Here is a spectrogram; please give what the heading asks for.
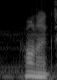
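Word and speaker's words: Connacht: I'm just going to double check my pronunciation guide. Conuct.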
